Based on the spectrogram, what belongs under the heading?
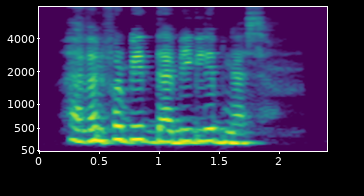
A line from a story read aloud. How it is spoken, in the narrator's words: Nightingale says, very dryly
